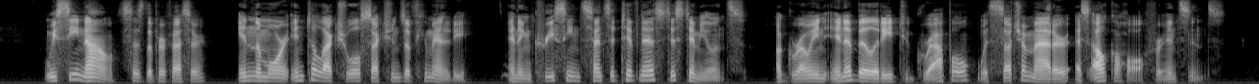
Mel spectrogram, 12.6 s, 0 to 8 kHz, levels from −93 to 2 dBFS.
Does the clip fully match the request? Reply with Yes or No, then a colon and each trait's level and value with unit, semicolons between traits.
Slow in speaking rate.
No: average, 150 wpm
